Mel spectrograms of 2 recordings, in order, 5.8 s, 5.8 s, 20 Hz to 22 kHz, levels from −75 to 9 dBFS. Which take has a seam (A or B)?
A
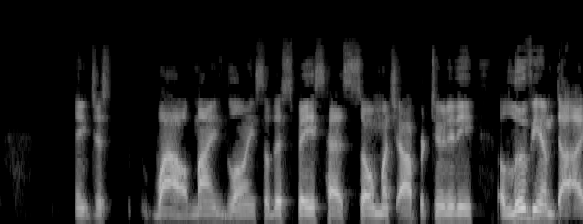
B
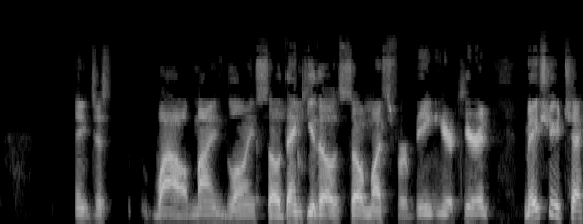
B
